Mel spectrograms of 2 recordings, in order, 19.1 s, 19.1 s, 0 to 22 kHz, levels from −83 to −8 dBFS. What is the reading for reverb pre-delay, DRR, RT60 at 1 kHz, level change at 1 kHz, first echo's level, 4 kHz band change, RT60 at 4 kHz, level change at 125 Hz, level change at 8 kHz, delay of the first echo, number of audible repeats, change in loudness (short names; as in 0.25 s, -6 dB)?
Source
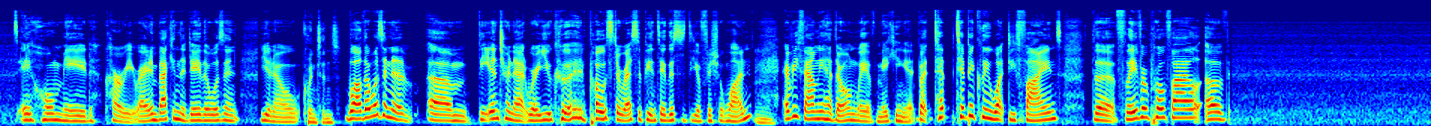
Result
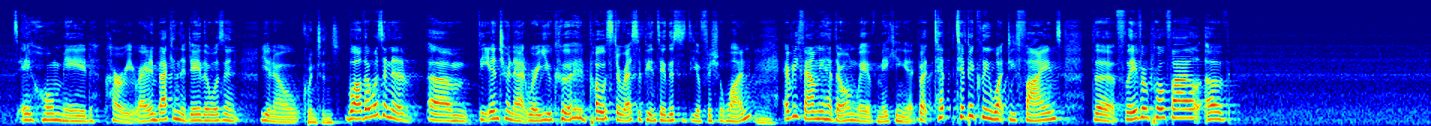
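none, none, none, -5.5 dB, -22.0 dB, -5.5 dB, none, -6.0 dB, -6.0 dB, 90 ms, 3, -5.5 dB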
